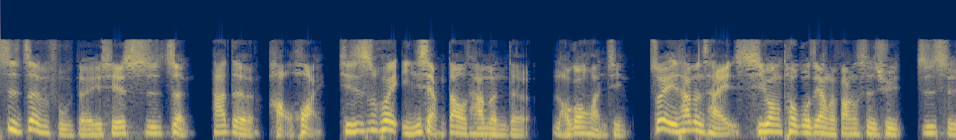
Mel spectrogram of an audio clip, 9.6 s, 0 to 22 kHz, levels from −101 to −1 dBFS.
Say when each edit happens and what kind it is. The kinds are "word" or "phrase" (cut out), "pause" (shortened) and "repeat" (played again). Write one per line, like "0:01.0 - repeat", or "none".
0:02.0 - pause
0:06.4 - pause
